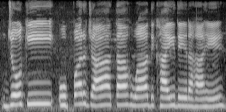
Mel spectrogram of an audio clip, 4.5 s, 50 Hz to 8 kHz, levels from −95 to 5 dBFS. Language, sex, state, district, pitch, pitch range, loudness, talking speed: Hindi, female, Madhya Pradesh, Bhopal, 235 Hz, 220-250 Hz, -13 LUFS, 120 wpm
